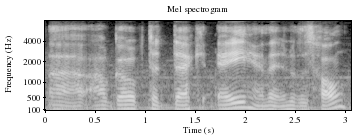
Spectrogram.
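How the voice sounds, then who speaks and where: A man's voice: medium pitch, moderate pace, sharp tone, rough recording. A man speaking casually as a player in a tabletop roleplaying game.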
